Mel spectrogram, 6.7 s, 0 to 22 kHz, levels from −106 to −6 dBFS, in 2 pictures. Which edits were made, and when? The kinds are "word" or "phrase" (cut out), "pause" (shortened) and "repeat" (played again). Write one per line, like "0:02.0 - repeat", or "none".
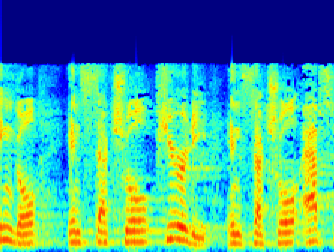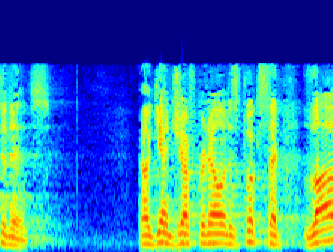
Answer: none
